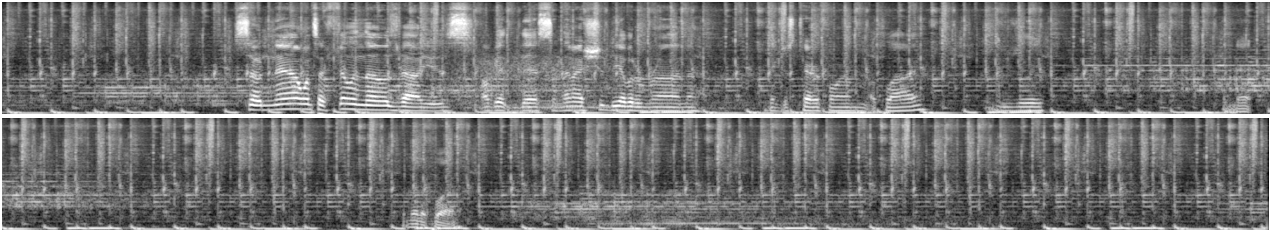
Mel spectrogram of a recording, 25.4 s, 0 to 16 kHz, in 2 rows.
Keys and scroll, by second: 6.6 super+Tab.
